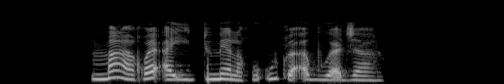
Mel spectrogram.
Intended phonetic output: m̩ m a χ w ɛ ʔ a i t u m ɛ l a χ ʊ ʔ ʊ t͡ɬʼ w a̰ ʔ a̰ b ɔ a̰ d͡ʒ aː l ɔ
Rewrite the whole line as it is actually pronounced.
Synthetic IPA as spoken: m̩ m a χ w ɛ ʔ a i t u m ɛ l a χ ʊ ʔ u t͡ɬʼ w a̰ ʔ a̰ b u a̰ d͡ʒ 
